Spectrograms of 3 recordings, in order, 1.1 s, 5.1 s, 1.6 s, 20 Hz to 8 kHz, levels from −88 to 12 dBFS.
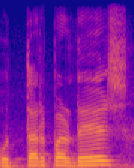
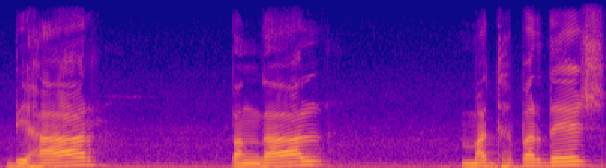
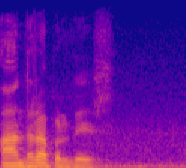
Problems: constant background noise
